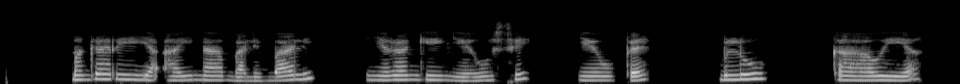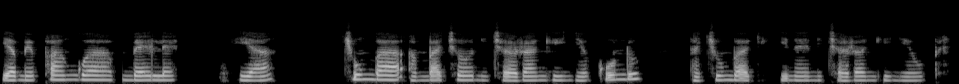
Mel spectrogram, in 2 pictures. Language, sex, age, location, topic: Swahili, female, 25-35, Kisumu, finance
